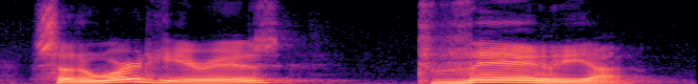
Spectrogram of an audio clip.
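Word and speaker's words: טבריה: So the word here is Tveria. Not Teveria. It is not Teveria. It is Tveria.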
